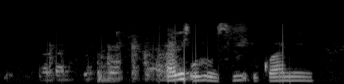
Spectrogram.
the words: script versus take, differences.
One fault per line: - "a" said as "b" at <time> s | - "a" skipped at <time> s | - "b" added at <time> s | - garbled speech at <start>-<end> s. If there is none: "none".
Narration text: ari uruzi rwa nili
none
